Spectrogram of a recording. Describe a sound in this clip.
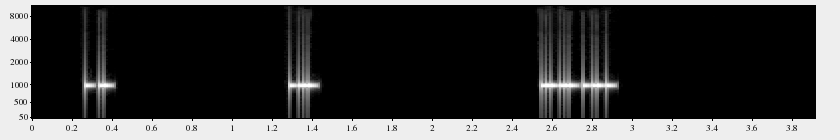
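Short electronic blips chirp in quick bursts.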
